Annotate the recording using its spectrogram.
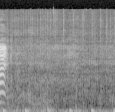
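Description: Dirt bike engine running at low revs while the bike rolls slowly over a rough bush track, with a few dull low thumps.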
